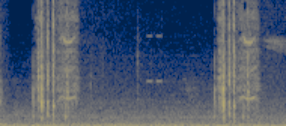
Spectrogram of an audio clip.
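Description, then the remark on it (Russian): Two crisp mechanical camera shutter clicks, each a quick double-snap, spaced about a second apart over a low, quiet background hum, as someone who liked the camera is photographed at his request. “Ему почему-то понравилась моя камера, и он попросил его сфотографировать.”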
